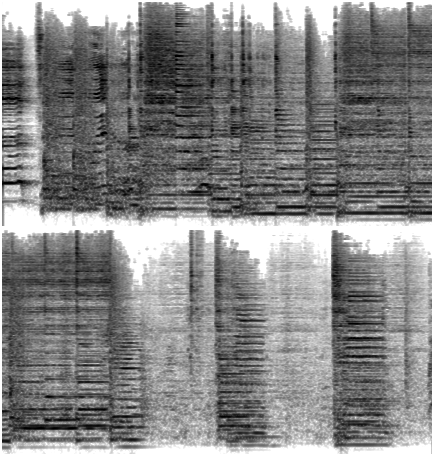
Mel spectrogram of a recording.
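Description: Live blues band playing, led by amplified acoustic guitar chords with drums behind. About eight and a half seconds in the music drops much quieter, with two loud short chord hits near the end.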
